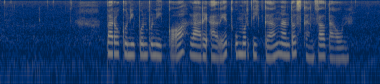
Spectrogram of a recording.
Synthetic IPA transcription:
paɾɔɡ̥o̤nipʊnpunikɔ̰laɾeʔalɪt̪umʊrt̪iɡ̥a̤ŋːant̪ɔsɡ̥ä̤ŋsalt̪aʊn

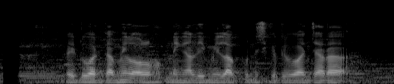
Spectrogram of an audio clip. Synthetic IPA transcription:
riduankamilɔlɔɦɔk̚niŋalimilakuniskərdiwwaɲt͡ʃaɾa

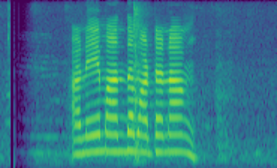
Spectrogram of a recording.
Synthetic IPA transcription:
ɐ̰neːmand̪ɐmɐʈɐnaŋ

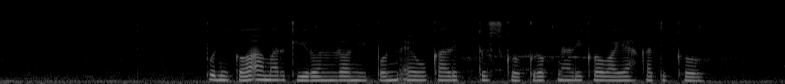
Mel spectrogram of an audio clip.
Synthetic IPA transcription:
punikɔʔamarɡ̥i̤ɾɔnrɔnipʊneukalɪp̚t̪ʊsɡ̥ɔ̤ɡ̥ɾʊk̚nalikɔwajahkat̪iɡ̥ɔ̤

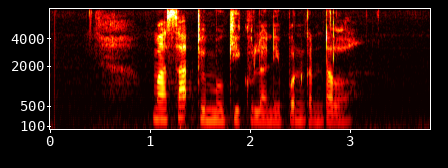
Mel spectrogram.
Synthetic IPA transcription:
masaʔd̪̥ṳmuɡ̥i̤ɡ̥ṳlanipʊnkəɳʈ̪əl

